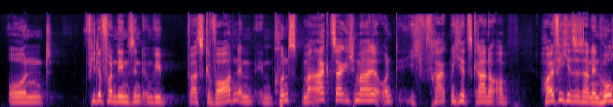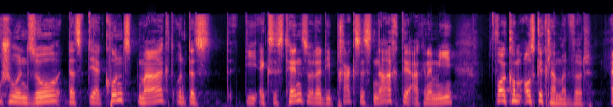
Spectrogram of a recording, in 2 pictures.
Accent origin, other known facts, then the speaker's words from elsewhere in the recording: North Rhine-Westphalia, Germany; Ich komme aus dem Rheinland.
